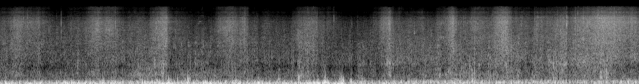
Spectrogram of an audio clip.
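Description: Wind buffeting the microphone in a heavy, uneven rumble, with scattered rustles of dry grass being walked through and pushed aside.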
